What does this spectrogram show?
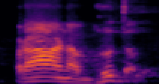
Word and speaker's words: प्राणभृत: फिर नाम है प्राणभूत, जिसमें ये त अपूर्ण है, ये त आगे प आने के कारण तो ही रहता है, अपूर्ण तो ही रहता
